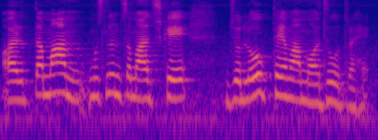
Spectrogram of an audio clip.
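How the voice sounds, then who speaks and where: A woman's voice: medium pitch, normal speed. A woman reading scripted news as a television anchor.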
